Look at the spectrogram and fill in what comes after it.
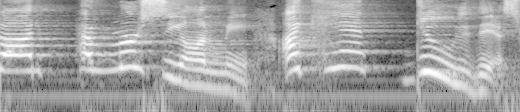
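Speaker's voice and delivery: desperate scream, very high-pitched and drawn-out. The speaker voices a man sitting by the road addressing God, retelling a scream to God. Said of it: "he's screaming at God".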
